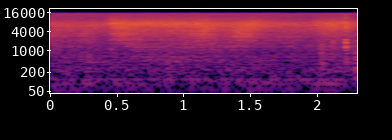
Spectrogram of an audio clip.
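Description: Faint rustle of fingers handling the plastic inner door-handle mechanism and its cables: a soft hiss that swells about half a second in, with no distinct click.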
